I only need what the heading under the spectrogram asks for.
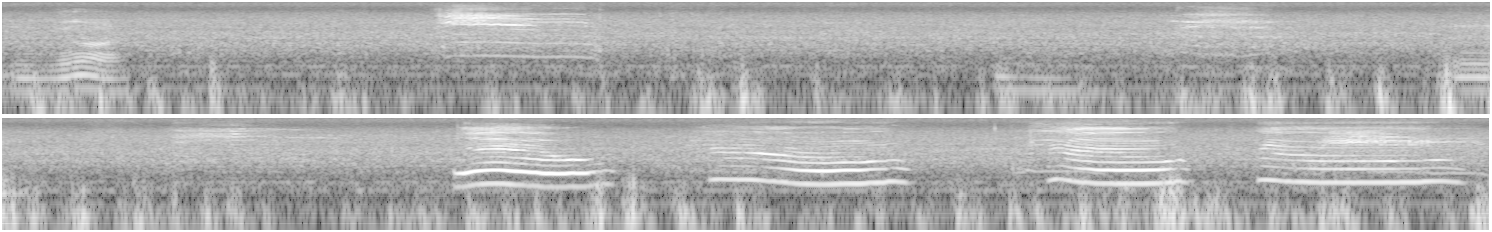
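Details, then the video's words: Playing, feeding kittens: scattered soft sounds and clicks early on, then a series of clear, bending meows close together in the second half. "Cute Kittens - Playing And Feeding"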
